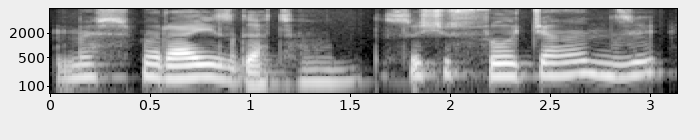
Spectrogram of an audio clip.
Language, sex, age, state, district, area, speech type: Kashmiri, male, 45-60, Jammu and Kashmir, Baramulla, rural, spontaneous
